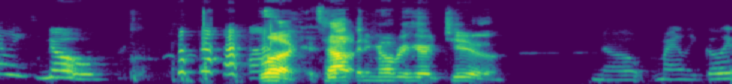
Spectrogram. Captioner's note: laughs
